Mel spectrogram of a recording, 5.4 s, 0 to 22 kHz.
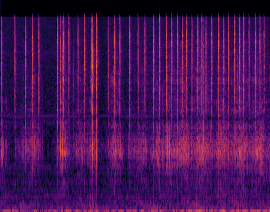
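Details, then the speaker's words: Shimano TLD 15 lever-drag reel, turned by hand before its rebuild: rapid sharp clicks over a gritty grinding rasp, stiff and not smooth; suspected worn bearings. "hopefully you can hear what's wrong that's increase fall you hear a bit of a grinding and if you can hear that"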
